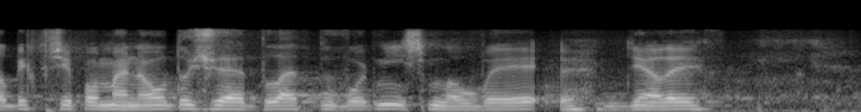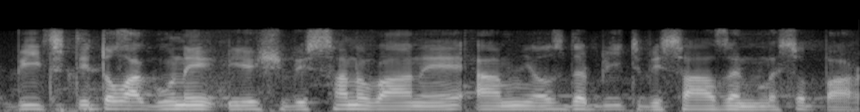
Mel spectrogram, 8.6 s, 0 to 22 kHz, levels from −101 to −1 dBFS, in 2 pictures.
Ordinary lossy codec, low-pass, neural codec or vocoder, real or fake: Opus, 64 kbps; 7.2 kHz; codec, 16 kHz, 2 kbps, X-Codec, HuBERT features, trained on balanced general audio; fake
